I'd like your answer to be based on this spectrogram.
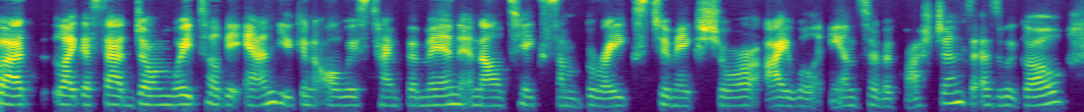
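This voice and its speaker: Speaking with hardly any pauses, a woman with a Russian accent has a bright, sharp tone, fairly low pitch and fairly even intonation. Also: moderate pace, dry, close sound with no echo. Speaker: entrepreneur and workshop speaker. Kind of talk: online workshop presentation.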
